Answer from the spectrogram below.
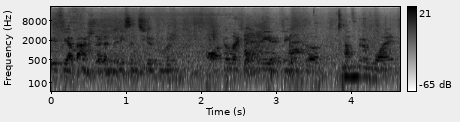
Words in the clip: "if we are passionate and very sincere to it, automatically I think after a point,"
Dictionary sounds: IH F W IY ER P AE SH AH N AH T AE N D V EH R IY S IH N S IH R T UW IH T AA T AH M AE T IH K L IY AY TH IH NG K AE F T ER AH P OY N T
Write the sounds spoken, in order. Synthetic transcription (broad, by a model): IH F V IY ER P AE SH AH N AH T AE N V EH R IY S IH N S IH R T UW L AA T AH M AE T IH K L IY AY T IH NG K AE P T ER AH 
